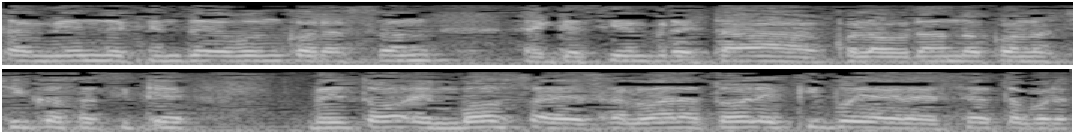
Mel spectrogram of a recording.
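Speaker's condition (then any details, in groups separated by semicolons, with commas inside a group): No condition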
